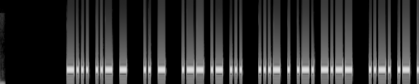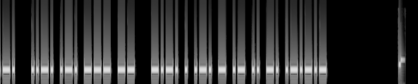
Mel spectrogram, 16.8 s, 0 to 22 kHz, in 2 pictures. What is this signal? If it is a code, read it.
Morse code, heard as a keyed tone, about 25 wpm, 700 Hz. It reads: BUT IT WAS VERY FAR FROM CERTAIN.
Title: Sentences from Top 1000 Words - Review Part 2 - 25wpm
